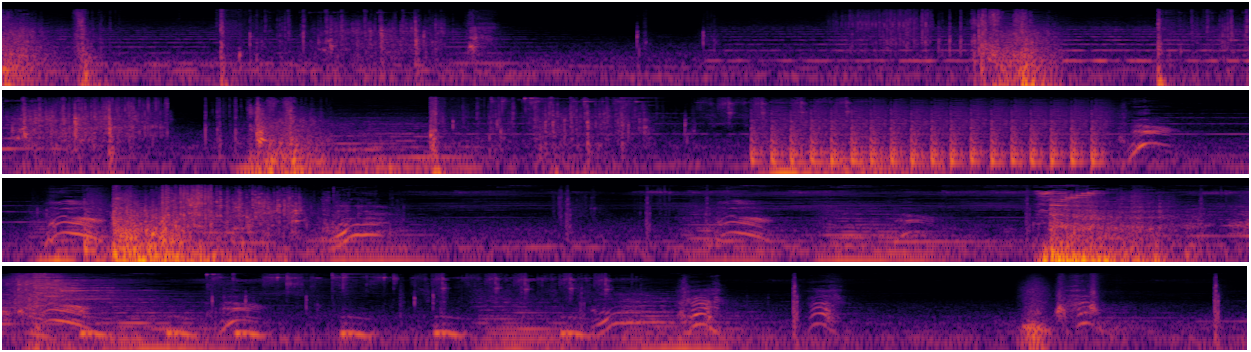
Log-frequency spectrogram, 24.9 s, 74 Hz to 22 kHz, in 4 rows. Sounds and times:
Music: 0.0s - 24.9s
Shatter: 17.3s - 20.4s.

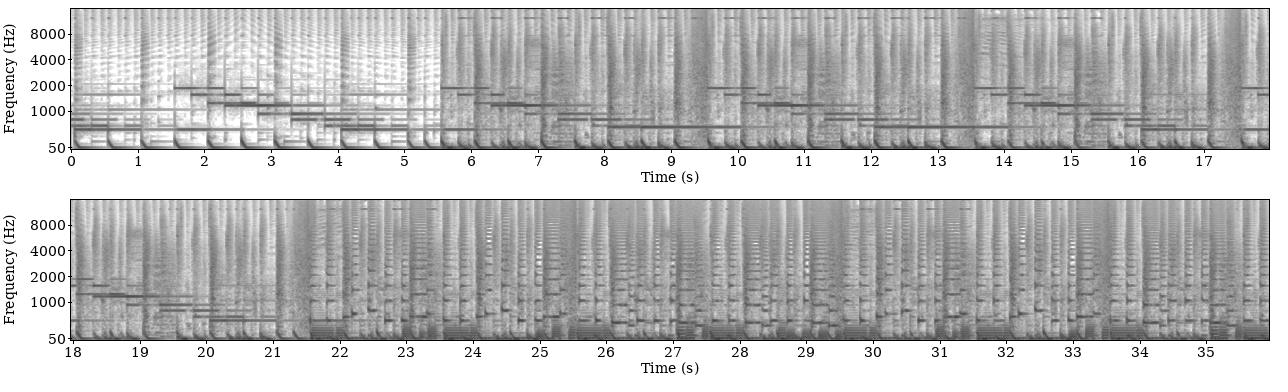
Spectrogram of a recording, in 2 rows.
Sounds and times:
Music: 0.0s - 35.9s.

